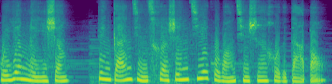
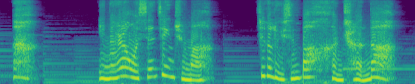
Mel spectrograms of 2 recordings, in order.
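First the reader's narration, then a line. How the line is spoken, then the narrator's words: Wry bitter laugh. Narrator (Chinese): 王倩 苦笑道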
